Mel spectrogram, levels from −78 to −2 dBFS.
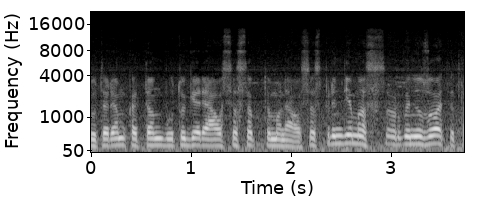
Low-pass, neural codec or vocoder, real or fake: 14.4 kHz; none; real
